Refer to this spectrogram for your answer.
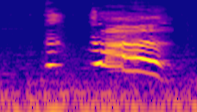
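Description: A short gasping sound, then a man's loud, strained howl of pain after his finger is bitten off, holding for about half a second before its pitch sags downward and cuts off. No one speaks.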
